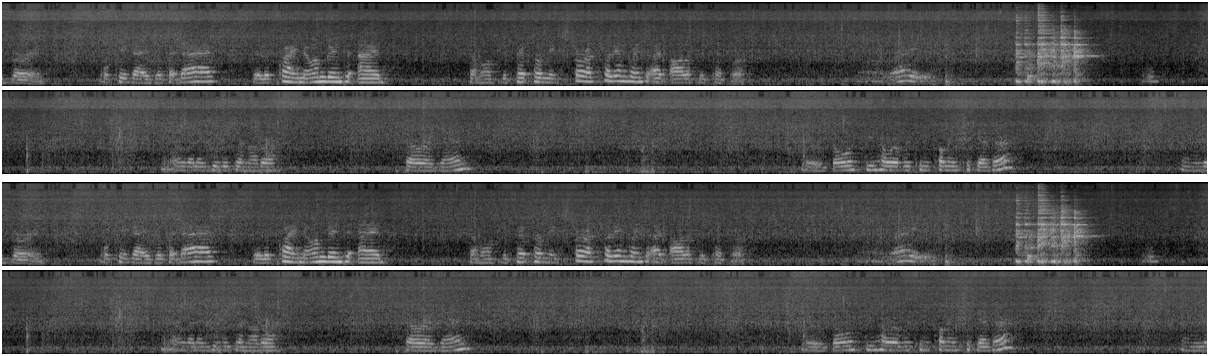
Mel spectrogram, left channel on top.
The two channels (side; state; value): both; normal; correlation 0.82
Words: burn. Okay guys, look at that. They look fine. Now I'm going to add some of the pepper mixture. Actually, I'm going to add all of the pepper. Alright. Oops. And I'm going to give it another stir again. There we go. See how everything coming together and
